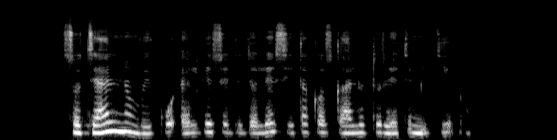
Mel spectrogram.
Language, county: Lithuanian, Klaipėda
